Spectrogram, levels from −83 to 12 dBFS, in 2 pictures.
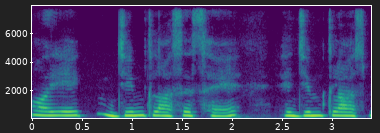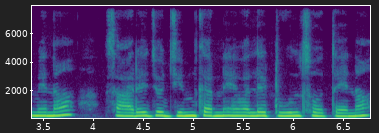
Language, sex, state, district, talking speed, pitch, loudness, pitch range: Hindi, female, Bihar, Patna, 160 wpm, 245 Hz, -12 LUFS, 240-260 Hz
